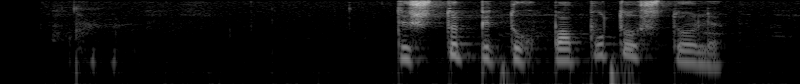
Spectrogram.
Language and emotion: Russian, angry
